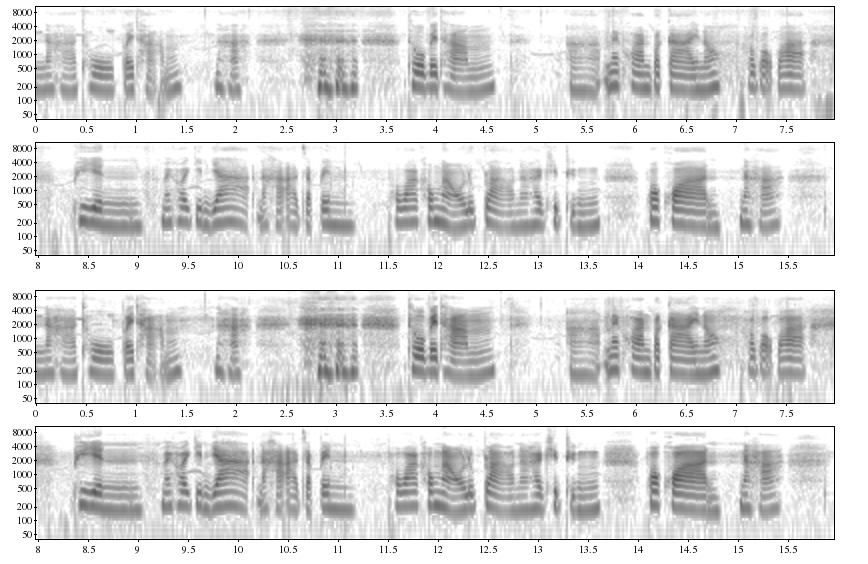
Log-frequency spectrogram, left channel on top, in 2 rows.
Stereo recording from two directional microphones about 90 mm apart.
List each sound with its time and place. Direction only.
0.1 s speech: 15° left (ahead or behind)
1.2 s speech: 15° left (ahead or behind)
5.3 s speech: 30° left (ahead or behind)
8.7 s speech: 25° left (ahead or behind)
11.5 s speech: 30° left (ahead or behind)
11.9 s speech: 20° left (ahead or behind)
13.4 s speech: 10° left (ahead or behind)
13.7 s speech: 25° left (ahead or behind)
